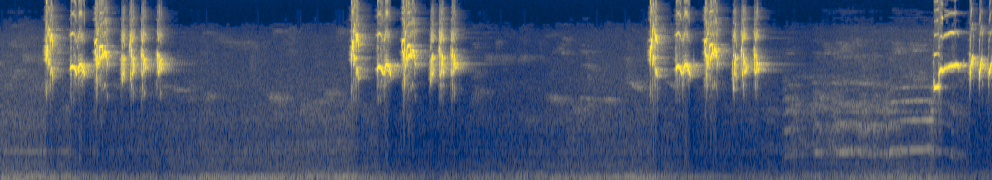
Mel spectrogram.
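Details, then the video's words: Orange-headed thrush, recorded to train and trigger teler song: three similar bursts of quick, shrill, stuttering notes about three seconds apart, and a faint lower warbling voice near the end. "Masteran sekaligus Pancingan Burung ANIS MERAH Agar Selalu Bisa Menikmati Telernya setiap saat"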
